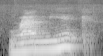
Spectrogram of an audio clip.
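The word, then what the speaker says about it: Rangnick: just one game the post ollie and pre ramnyak and that's how you say it and then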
